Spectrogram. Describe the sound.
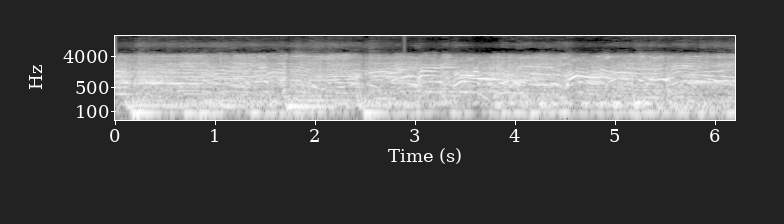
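A large angry revolutionary mob, pikes raised, shouts and yells together in the Rue Saint Nicaise, a dense, continuous roar of many raised voices with scattered whoops and hoarse cries rising above the din.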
